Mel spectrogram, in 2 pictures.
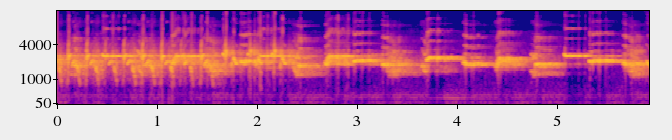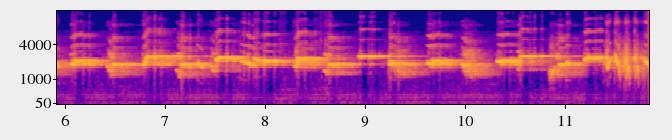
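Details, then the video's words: Extended ropel song of a sooty-headed bulbul, slow in pace, meant for other bulbuls to learn: a quick burst of chips opens a long series of bright whistles that hop between two or three pitches. "TRUCUK GACOR ROPEL PANJANG NADA PELAN ‼️ UNTUK BURUNG TRUCUK CEPAT MENIRUKAN"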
